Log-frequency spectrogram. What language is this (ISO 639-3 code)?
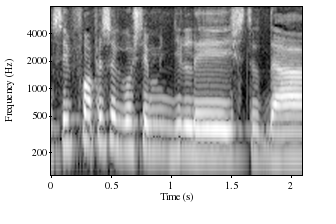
por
